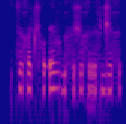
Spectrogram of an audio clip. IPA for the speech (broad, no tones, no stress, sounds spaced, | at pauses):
t͡s ʏ x œ t͡ʃʰ ʊ ʔ e v ʏ ɡ ʏ h ʏ ʃ ʏ x r ɪ x d͡ʒ ɪ x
